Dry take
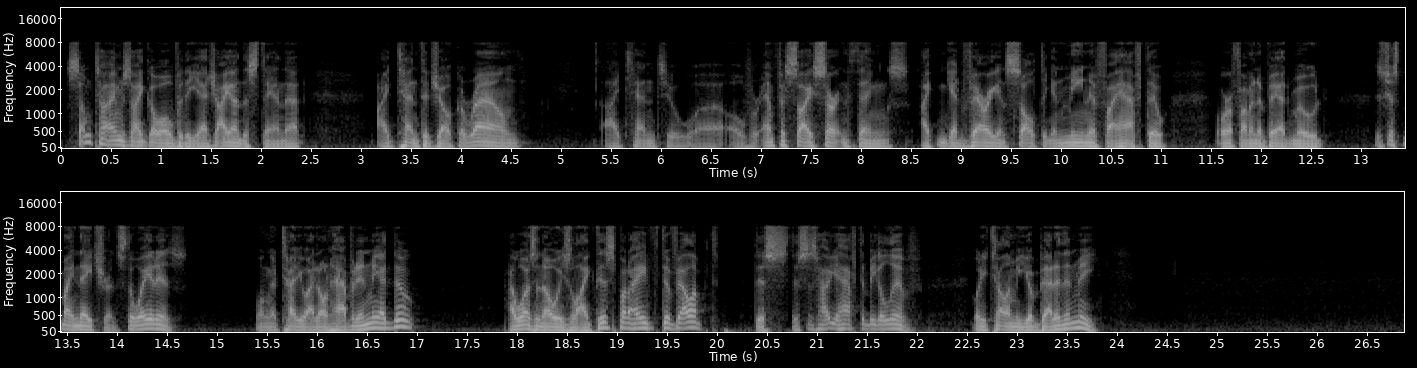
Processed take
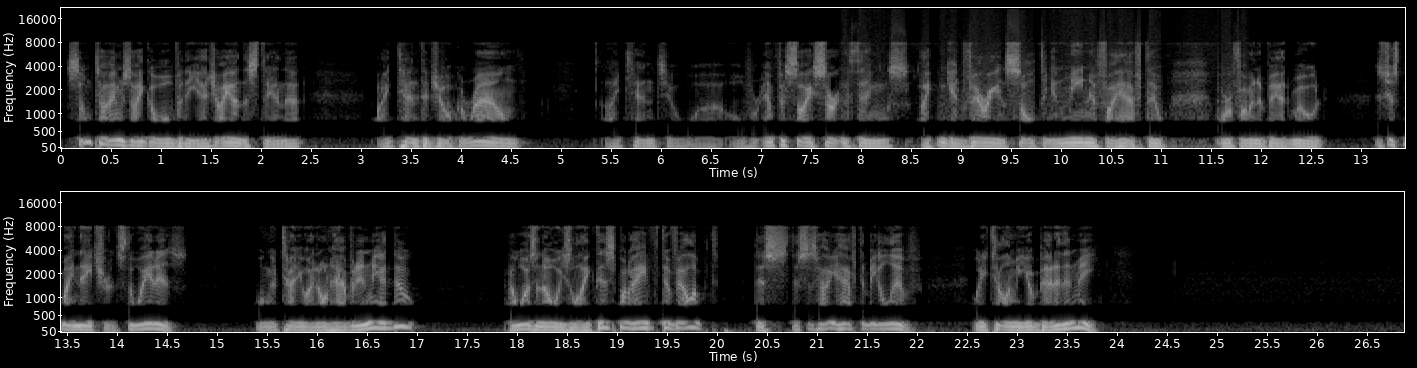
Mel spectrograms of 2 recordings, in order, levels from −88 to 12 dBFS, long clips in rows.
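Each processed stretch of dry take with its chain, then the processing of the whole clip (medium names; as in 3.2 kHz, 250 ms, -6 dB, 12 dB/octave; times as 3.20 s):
3.30–4.05 s: peaking EQ 5.3 kHz -6 dB 1.4 oct + flutter echo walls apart 11.7 m, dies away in 0.25 s
7.79–11.89 s: companding laws mixed up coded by mu + tape noise reduction on one side only encoder only
whole clip: FFT band-reject 300–840 Hz; dynamic bell 220 Hz, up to +4 dB, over -43 dBFS, Q 1.4; trim +2.5 dB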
